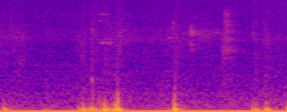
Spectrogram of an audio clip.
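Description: Handheld microphone being passed from one person to another: a few dull thumps of handling noise over a steady low electrical hum.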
